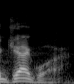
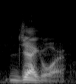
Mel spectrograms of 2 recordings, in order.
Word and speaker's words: Jaguar: UK they think that Americans over pronounce the third syllable in Jaguar because it's almost a mute syllable but it has to be there so it's not Jaguar it's Jaguar so depending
